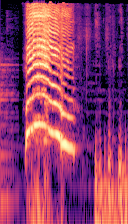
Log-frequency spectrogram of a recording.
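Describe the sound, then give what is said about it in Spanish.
An Argentine vuvuzela, worn from heavy playing, gives one loud, brassy blast lasting about a second, rich in harmonics, its pitch sagging and cracking downward before it cuts off, followed by a voice. “Nos olvidamos de la bubucela argentina. Bueno, ahí le salió un gallito, porque de tanto tocarlo ayer, quedó medio como así difónico la bubucela.”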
